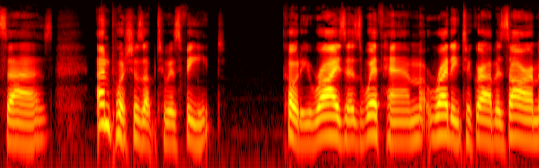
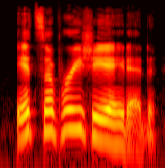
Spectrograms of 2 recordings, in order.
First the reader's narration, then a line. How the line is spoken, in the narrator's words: Cody says dryly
